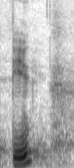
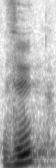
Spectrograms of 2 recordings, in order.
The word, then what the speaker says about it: Vue: do you pronounce it if you're Spanish it's Butte if you finches zoo but we like to save you as in probably hard V sound good to know good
